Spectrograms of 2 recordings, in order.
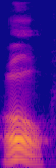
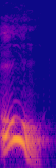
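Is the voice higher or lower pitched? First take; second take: lower; higher. First: It is said in a lower pitched voice. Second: It is said in a higher, normal voice.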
